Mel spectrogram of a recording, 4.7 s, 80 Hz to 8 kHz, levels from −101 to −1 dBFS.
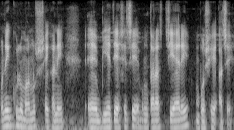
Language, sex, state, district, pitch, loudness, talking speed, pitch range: Bengali, male, Tripura, West Tripura, 120 Hz, -21 LUFS, 140 wpm, 115-125 Hz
